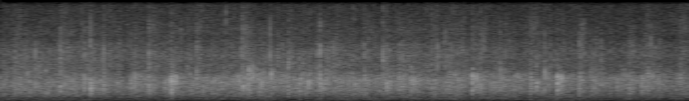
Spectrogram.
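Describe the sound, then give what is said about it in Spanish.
A crowd applauds steadily at a religious teaching session on the gift of counsel, clapping for themselves at the speaker's request: a dense wash of many hands clapping at an even level with no break for the whole stretch and no voices over it. “Desen un aplauso, se lo merecen.”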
